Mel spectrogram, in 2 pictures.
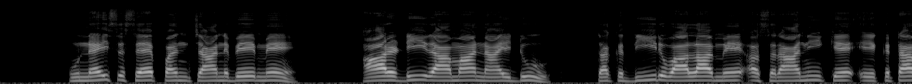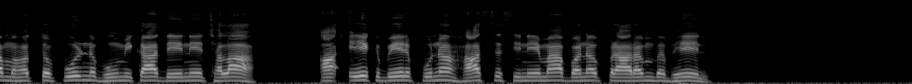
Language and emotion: Maithili, neutral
